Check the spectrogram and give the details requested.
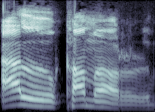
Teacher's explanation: you don't merge the lam into the qaf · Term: Qamari letters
